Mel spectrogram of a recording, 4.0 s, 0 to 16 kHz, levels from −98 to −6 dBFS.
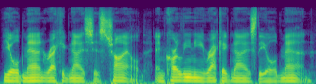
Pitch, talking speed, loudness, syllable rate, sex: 95 Hz, 180 wpm, -18 LUFS, 5.3 syllables/s, male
